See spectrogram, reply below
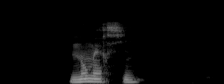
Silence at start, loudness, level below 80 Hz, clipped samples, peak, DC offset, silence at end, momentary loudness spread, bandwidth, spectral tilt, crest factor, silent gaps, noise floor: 0.7 s; -34 LUFS; -74 dBFS; under 0.1%; -18 dBFS; under 0.1%; 0.85 s; 11 LU; 7.8 kHz; -6 dB/octave; 18 dB; none; -83 dBFS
